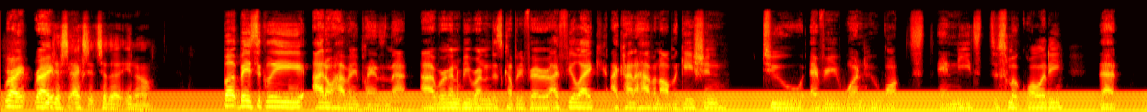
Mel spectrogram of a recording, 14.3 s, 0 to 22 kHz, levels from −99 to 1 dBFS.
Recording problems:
electrical hum; loud; throughout; 60 Hz, 9 dB below the speech

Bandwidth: 15 kHz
